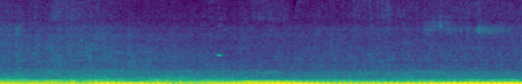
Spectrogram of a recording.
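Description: Factory machinery running steadily: an even, constant-pitched mechanical hum over a low rumble.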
